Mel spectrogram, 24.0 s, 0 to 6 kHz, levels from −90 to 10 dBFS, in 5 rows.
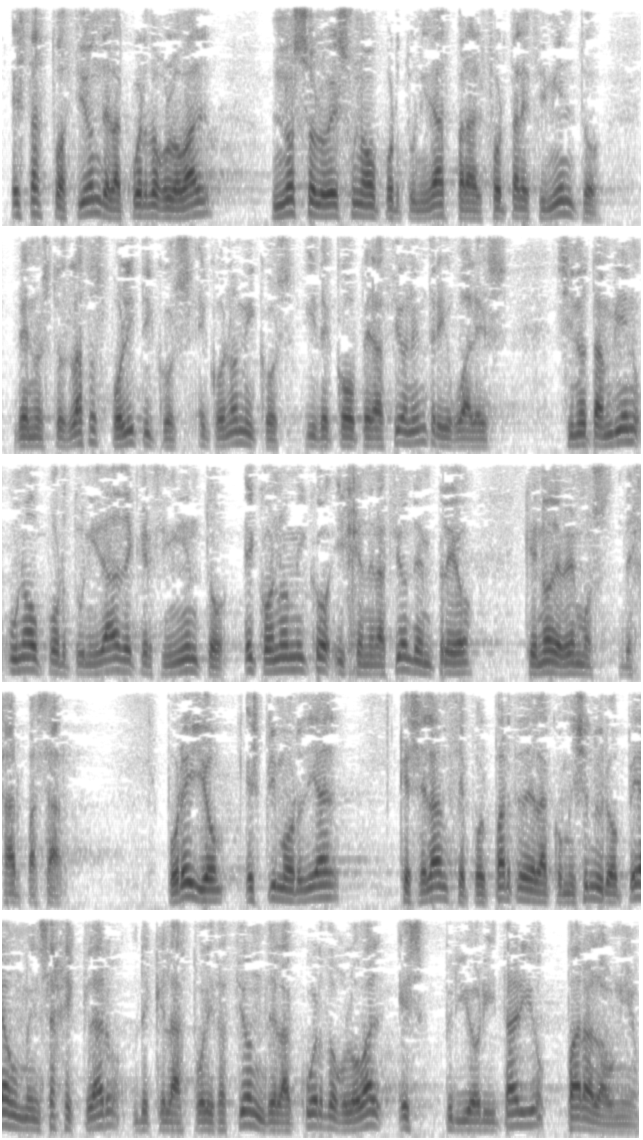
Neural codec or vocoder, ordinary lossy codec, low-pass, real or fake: none; none; 5.4 kHz; real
